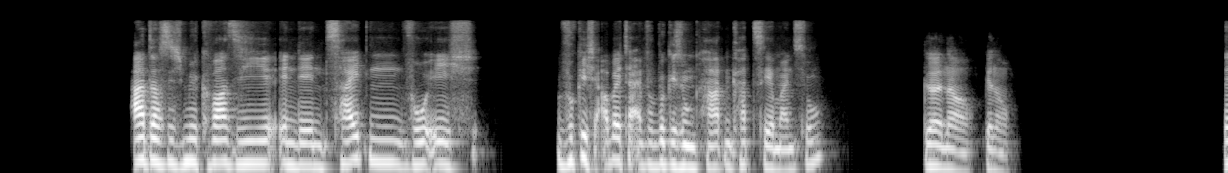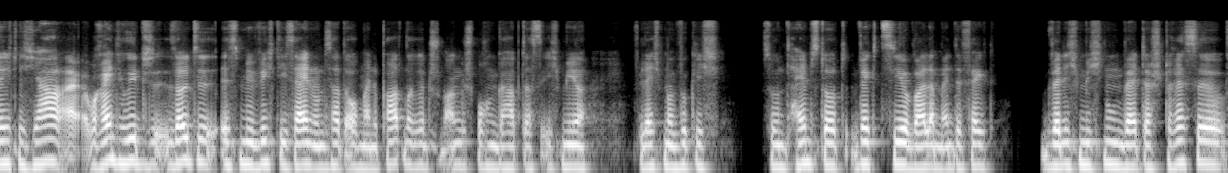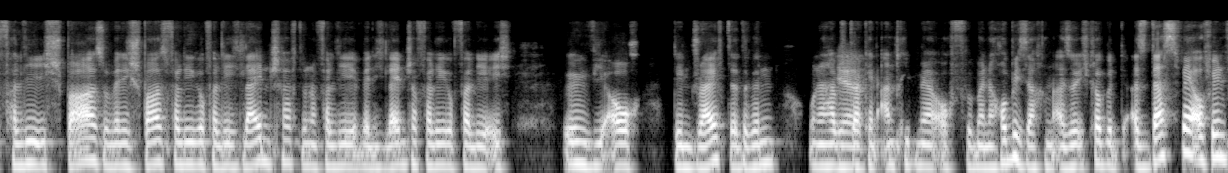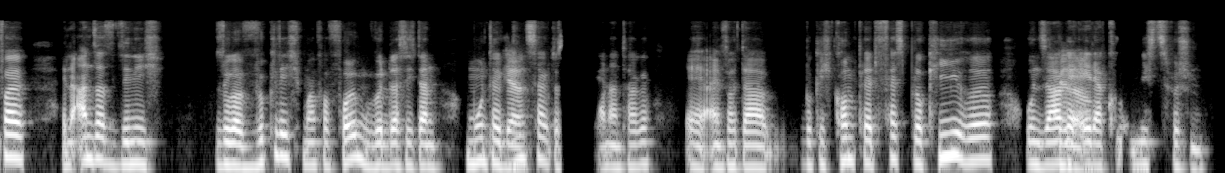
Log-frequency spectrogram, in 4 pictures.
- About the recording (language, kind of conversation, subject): German, advice, Wie kann ich im Homeoffice eine klare Tagesstruktur schaffen, damit Arbeit und Privatleben nicht verschwimmen?
- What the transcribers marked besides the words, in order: in English: "Cut"; in English: "Timeslot"; in English: "Drive"; stressed: "das"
